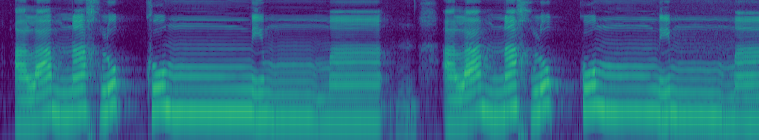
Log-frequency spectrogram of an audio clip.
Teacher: Jadi huruf qafnya tidak terbaca, dilangsungkan saja ke huruf kaf. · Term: idgham mutaqaribain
